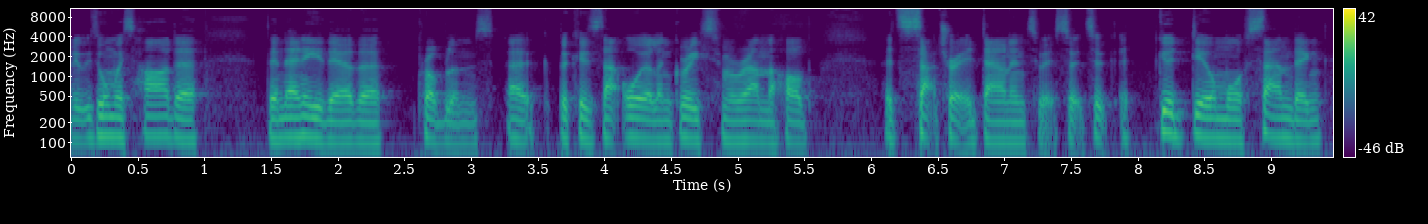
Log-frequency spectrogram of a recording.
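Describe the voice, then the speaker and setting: A man with a fairly low voice talks through his work in an easygoing, practical way, filling his pauses with ums and uhs. He sounds like a hands-on tradesman recording his own how-to video indoors. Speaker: woodworking restoration vlogger. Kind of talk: casual how-to narration.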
